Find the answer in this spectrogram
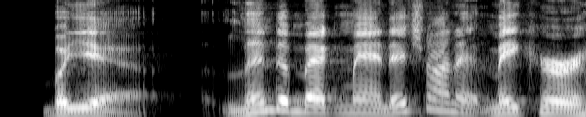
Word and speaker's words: McMahon: McMahon I I guess when you say McMahon I the ho um is silent but yeah Linda McMahon they trying to make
